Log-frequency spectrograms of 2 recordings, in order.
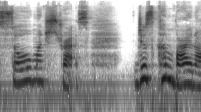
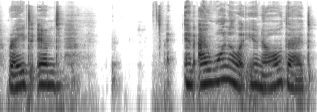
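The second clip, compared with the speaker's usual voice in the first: ordinary talk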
